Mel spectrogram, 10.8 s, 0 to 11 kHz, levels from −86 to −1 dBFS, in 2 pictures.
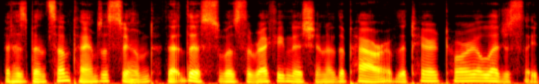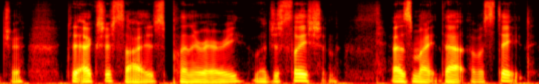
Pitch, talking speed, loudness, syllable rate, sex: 105 Hz, 150 wpm, -22 LUFS, 5.4 syllables/s, male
